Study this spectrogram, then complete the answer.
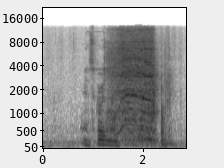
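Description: A cordless drill whirs in a short burst.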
